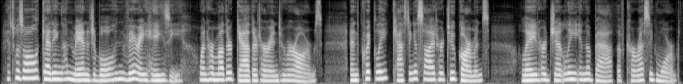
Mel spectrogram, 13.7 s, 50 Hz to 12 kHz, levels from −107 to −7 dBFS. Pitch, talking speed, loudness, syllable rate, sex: 225 Hz, 140 wpm, -17 LUFS, 4.4 syllables/s, female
